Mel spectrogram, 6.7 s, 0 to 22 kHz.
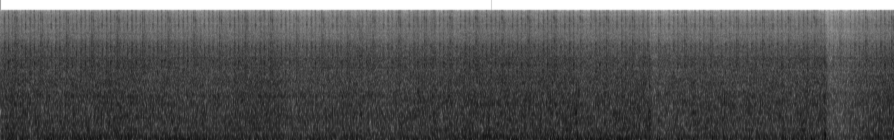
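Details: Dodge Grand Caravan 3.6 V6 idling while warming up during a coolant change and air bleed, cooling system open, before the thermostat opens: steady, even idle with a constant low hum and an airy hiss from the open cooling system; normal, smooth idle.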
